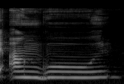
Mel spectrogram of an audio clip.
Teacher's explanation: अंग की मात्रा बोल के देखिए उसमें नाक का ज्यादा प्रयोग है मुंह बिल्कुल नहीं है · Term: अनुस्वार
